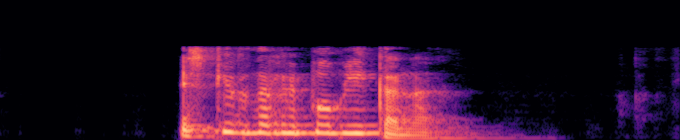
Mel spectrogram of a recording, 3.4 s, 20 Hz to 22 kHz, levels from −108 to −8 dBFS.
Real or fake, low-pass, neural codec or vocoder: fake; 5.4 kHz; codec, 16 kHz, 4 kbps, FreqCodec, larger model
